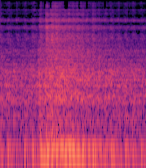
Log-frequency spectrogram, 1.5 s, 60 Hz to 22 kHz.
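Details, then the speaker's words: Brand-new 2019 Honda Grom after a throttle cable adjustment, with no binding at full steering lock. A quick blip revs up cleanly and settles straight back, with crisp response and no free play in the throttle. "right there I just as soon as I crack that thing in here no no play in the process I love it"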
